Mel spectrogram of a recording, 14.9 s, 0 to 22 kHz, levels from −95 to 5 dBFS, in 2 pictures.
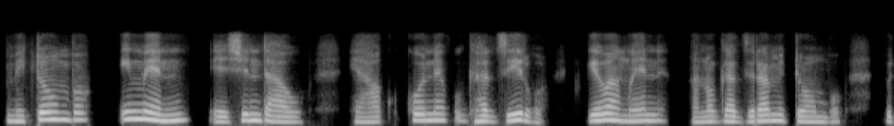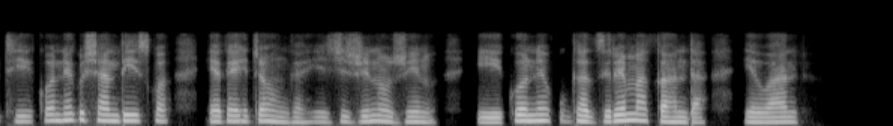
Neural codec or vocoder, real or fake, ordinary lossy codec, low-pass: codec, 16 kHz, about 1 kbps, DyCAST, with the encoder's durations; fake; Opus, 32 kbps; 7.2 kHz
